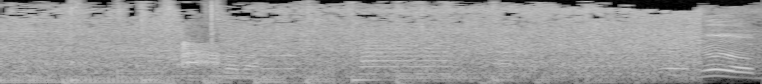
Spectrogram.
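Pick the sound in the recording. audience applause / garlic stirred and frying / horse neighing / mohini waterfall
mohini waterfall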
